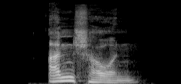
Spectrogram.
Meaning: to look at; to behold; to observe (visually); to view
- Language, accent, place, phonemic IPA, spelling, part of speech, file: German, Germany, Berlin, /ˈʔanʃaʊ̯ən/, anschauen, verb, De-anschauen.ogg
